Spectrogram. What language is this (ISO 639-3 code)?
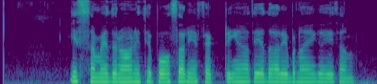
pan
